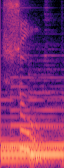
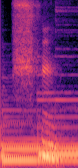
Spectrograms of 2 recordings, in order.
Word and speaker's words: 许: Ini bacanya bukan su, xu bacanya bukan su, tapi kayak cu tadi. U di sini kita bacanya tuh kayak u.2. U.2 itu bacanya gimana? Kayak kita ngomong huruf I tapi manyun. Oke? Nah, jadi kalau XU bacanya adalah seperti ngomong si tapi manyun. Shu. Mulutnya manyun. Oke?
